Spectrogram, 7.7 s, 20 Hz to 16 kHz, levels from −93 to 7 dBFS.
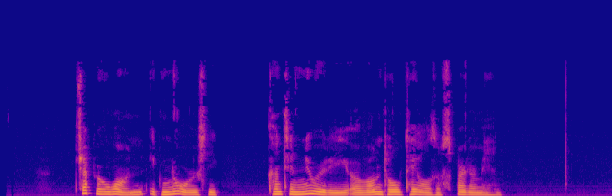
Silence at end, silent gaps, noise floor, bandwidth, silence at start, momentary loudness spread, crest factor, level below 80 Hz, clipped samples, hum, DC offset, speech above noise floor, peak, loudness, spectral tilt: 1.4 s; none; -68 dBFS; 11 kHz; 0.95 s; 11 LU; 18 dB; -72 dBFS; under 0.1%; none; under 0.1%; 46 dB; -6 dBFS; -23 LUFS; -8 dB/octave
